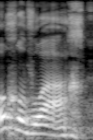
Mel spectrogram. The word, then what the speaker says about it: au revoir: But if you notice in au revoir, I pronounced the last R.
